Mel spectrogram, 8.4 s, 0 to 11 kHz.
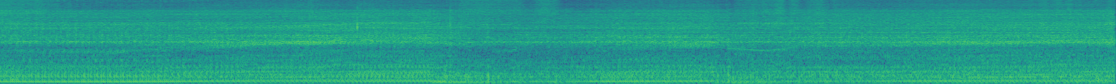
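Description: Ducati Scrambler's air-cooled 803 cc L-twin engine pulling the bike along at road speed, heard from the rider's position. The engine note climbs a little, drops sharply about three seconds in as if at a gear change, then holds steady.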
